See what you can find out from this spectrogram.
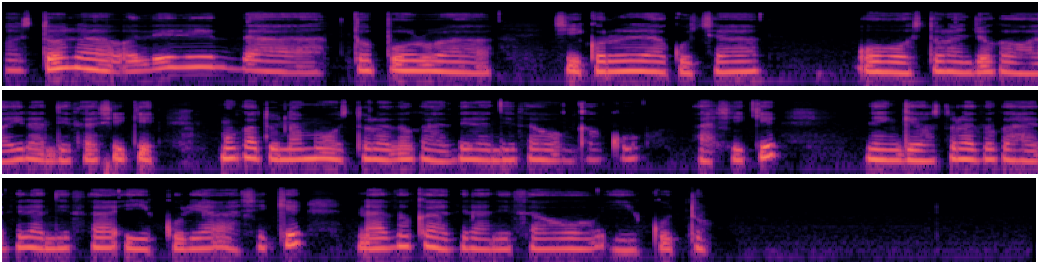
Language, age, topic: Oshiwambo, 25-35, finance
